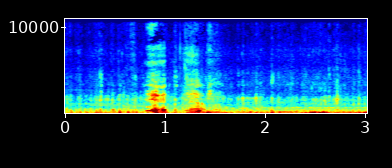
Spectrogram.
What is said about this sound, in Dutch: Is een beetje luid hier zo. Ja, soms wel, man. We hebben geen het begint wel te waaien, man. We hebben geen studio, dus we zitten gewoon Nee, we zitten in de natuur voor inspiratie.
